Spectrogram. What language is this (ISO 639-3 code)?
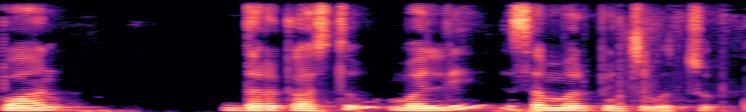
tel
